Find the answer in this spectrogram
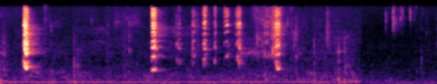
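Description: Stifled laughter: a few short, breathy squeaks and wheezes, held back and dying out about three and a half seconds in.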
